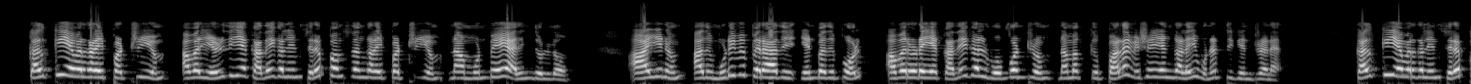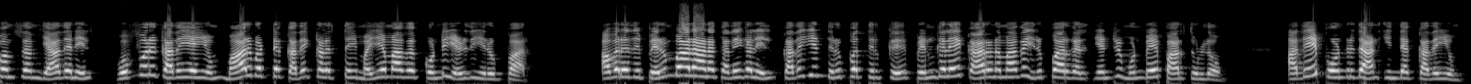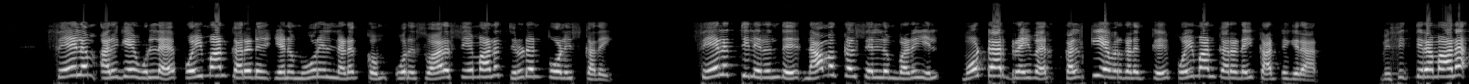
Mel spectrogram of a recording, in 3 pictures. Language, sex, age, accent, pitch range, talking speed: Tamil, female, 50-69, native, 275-345 Hz, 100 wpm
